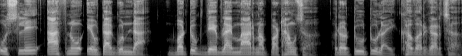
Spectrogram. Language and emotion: Nepali, neutral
